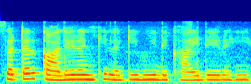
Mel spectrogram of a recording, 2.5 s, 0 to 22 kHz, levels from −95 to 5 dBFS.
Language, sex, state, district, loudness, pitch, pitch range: Hindi, female, Chhattisgarh, Bastar, -15 LUFS, 220 Hz, 215-225 Hz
